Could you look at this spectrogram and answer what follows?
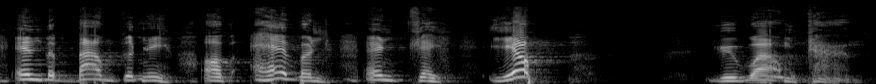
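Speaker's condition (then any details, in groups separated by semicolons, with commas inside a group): Cerebral palsy; speech still affected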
